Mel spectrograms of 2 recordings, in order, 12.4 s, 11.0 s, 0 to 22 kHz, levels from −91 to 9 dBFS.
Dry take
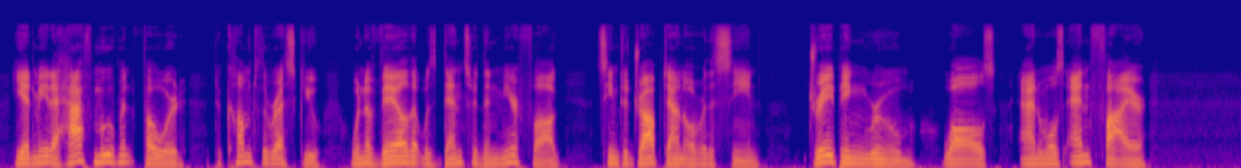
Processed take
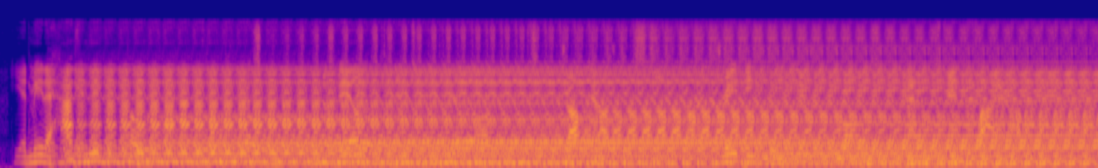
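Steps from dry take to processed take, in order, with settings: regenerating reverse delay 0.665 s, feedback 66%, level -6 dB; swelling echo 0.166 s, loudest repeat 8, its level -5.5 dB; varispeed +13%; attack slew limiter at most 200 dB/s; gain +1 dB

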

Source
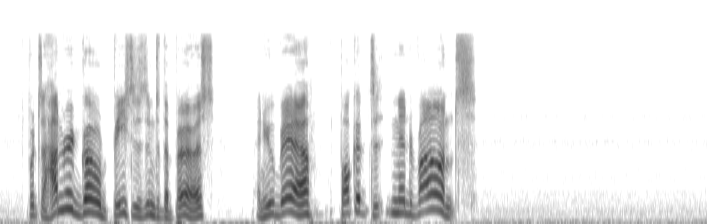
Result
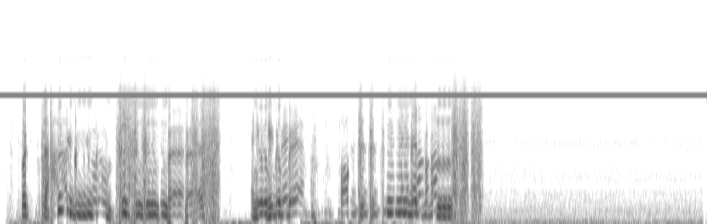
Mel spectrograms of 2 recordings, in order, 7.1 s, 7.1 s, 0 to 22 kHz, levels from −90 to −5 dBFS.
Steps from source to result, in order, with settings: negative-ratio compressor -36 dBFS, ratio -0.5; grains 0.1 s, grains 20/s, spray 0.139 s, pitch spread up and down by 0 st; pulse-width modulation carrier 3800 Hz

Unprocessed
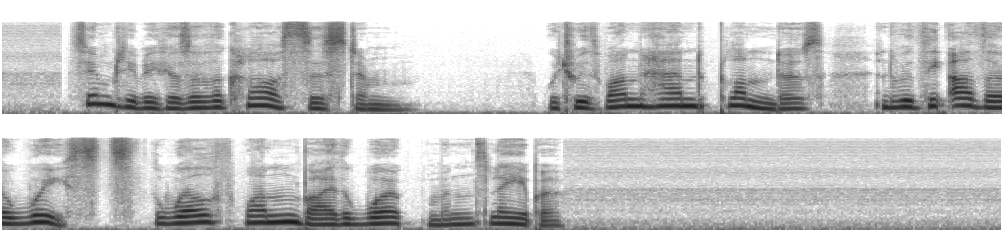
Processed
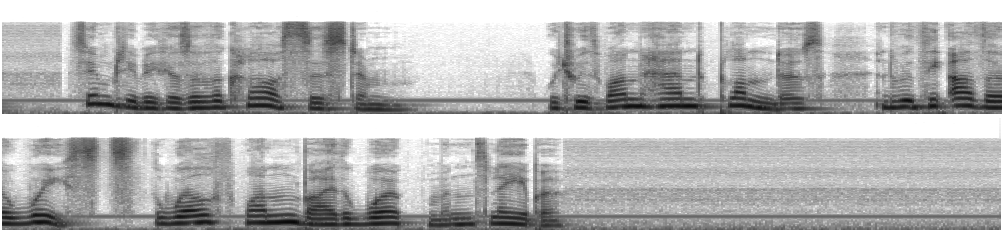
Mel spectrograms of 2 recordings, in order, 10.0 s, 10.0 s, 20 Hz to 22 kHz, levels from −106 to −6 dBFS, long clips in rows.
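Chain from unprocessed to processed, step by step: buzz 100 Hz, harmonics 4, -48 dBFS -2 dB/oct; notches 50/100/150/200/250/300 Hz; gain +7 dB

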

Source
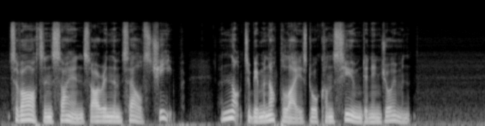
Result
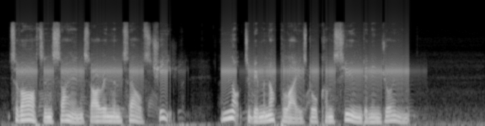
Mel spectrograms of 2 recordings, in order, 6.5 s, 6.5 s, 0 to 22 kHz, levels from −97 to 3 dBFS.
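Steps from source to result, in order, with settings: rattling part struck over -37 dBFS, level -21 dBFS; speakerphone echo 0.24 s, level -21 dB

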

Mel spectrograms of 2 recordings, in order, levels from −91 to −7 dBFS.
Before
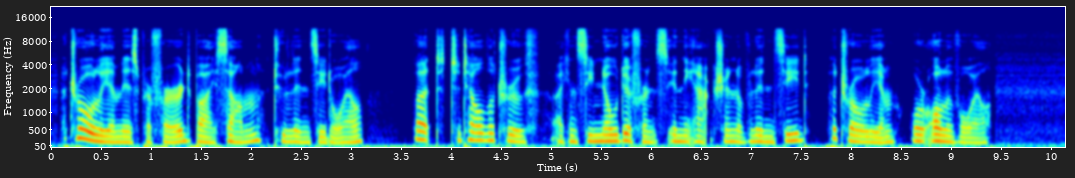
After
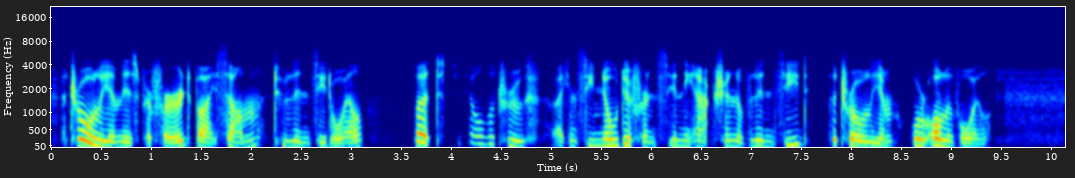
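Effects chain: mistuned SSB -300 Hz 500–3600 Hz; 3.89–4.7 auto swell 0.758 s; 9.25–9.55 spectral gain 300–2600 Hz -11 dB

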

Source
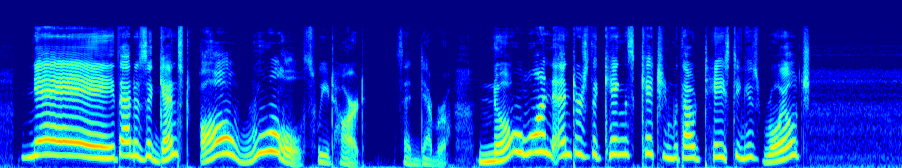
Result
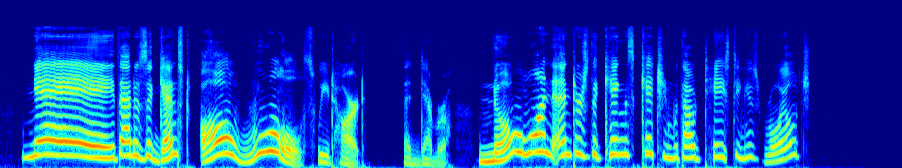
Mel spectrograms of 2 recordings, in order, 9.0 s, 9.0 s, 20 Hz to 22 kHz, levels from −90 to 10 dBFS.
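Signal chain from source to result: ending faded out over 2.87 s; gate -47 dBFS, range -16 dB; LPF 2300 Hz 6 dB/oct; gain +5.5 dB

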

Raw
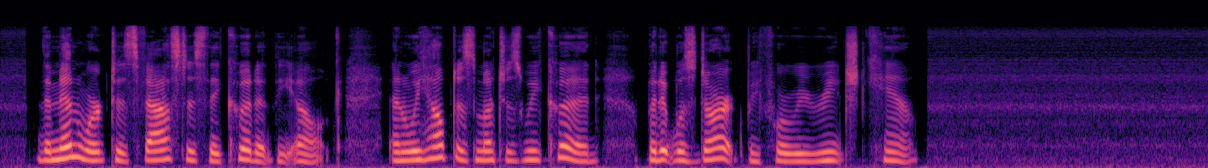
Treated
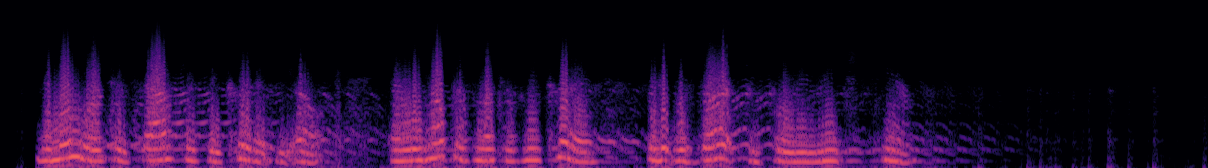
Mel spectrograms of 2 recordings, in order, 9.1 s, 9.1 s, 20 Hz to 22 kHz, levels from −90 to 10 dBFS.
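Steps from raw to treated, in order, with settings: inharmonic rescaling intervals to 121%; gate -49 dBFS, range -32 dB; LPF 2100 Hz 24 dB/oct; thinning echo 0.178 s, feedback 64%, high-pass 330 Hz, level -18 dB; tube stage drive 19 dB, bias 0.45; gain -4.5 dB

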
